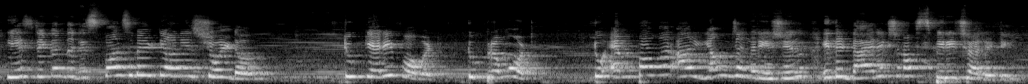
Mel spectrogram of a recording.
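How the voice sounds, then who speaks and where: A young Indian-accented woman delivers a devotional discourse, her voice extremely high. She declaims like a practised storyteller, repeating phrases for weight. She is heard from a distance in a very reverberant hall, with music clearly present behind her. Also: normal speed, a little mellow. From Maharashtra, India. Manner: declamatory, rhetorical repetition. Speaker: devotional storyteller, student preacher. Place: echoey hall at a training camp.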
